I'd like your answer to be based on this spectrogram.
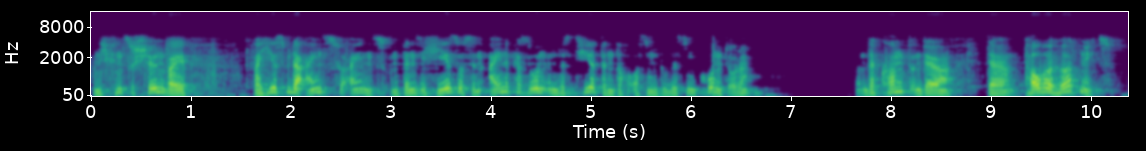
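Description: A man's voice: medium pitch, lively intonation, normal speed, slightly rough, highs cut off. A middle-aged father talking informally through a Bible passage, with lots of filler words. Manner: chatty, many fillers like "ne" and "so". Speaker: Bible teacher.

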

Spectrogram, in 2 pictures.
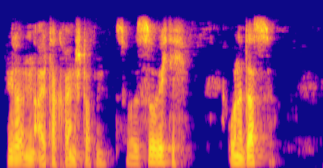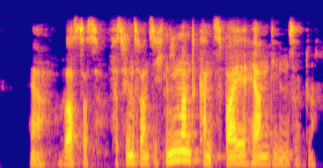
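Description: Husky-voiced man preaching casually. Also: fairly low pitch, muffled recording. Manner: conversational, frequent tag "ne?" and "so". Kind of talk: casual sermon.

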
